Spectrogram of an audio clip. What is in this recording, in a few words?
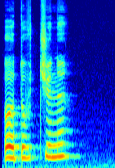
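"ӧтувтчыны", Komi, female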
